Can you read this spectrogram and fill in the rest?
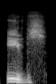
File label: "eaves", American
